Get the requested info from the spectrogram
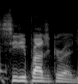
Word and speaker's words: CD Projekt Red: CD Projekt Red.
